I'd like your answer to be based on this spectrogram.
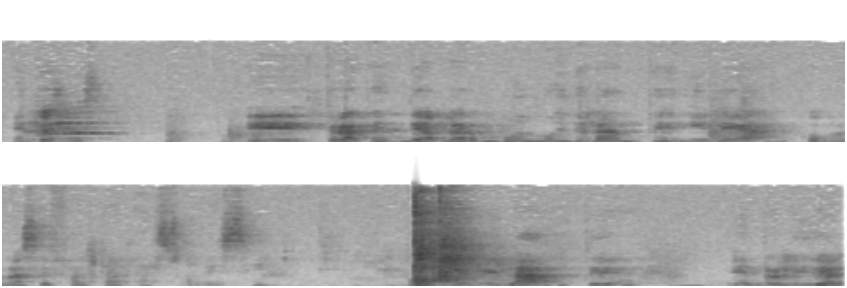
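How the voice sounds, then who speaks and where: A woman leads a lecture workshop, explaining her points step by step and pausing to check in with the room. Her voice sits fairly high for a woman. It comes from far off the microphone in an echoey hall, with steady background noise. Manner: instructive, often checks in with listeners with a short question tag. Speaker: speaker giving a talk on how adults speak to children. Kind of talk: workshop lecture with spoken demonstrations. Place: lecture room with a live audience.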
